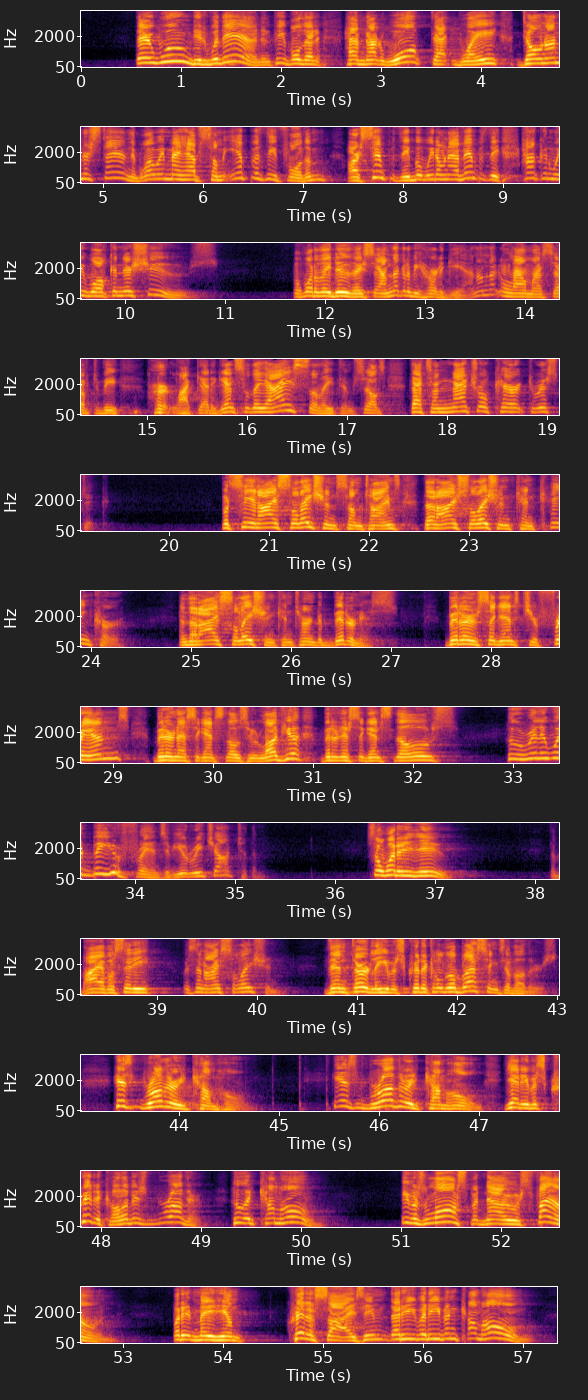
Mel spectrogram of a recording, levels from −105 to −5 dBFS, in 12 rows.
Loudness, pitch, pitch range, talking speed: -15 LUFS, 200 Hz, 165-230 Hz, 185 wpm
